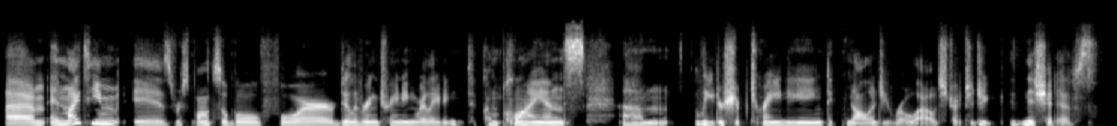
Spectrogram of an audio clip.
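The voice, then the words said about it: Slight French accent. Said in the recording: “if you notice the little French accent, it's because I am actually Francophone”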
